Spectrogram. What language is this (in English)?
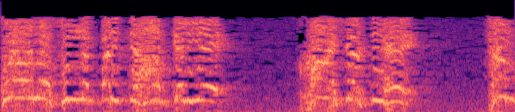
Urdu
